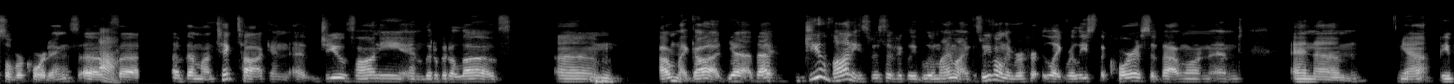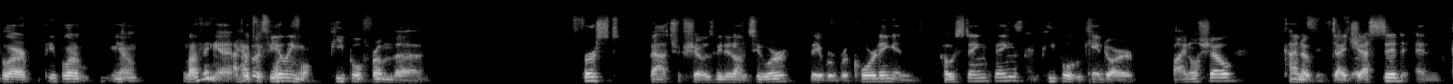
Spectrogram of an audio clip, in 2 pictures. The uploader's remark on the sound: Join us via Zoom from their LA-area rehearsal space a week after their tour wrapped.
